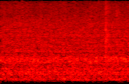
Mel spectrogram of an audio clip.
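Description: A plastic spoon clicks against a bowl.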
